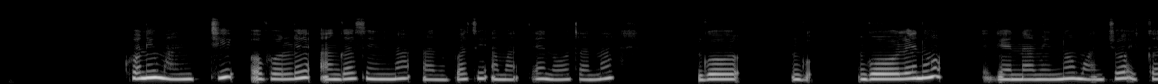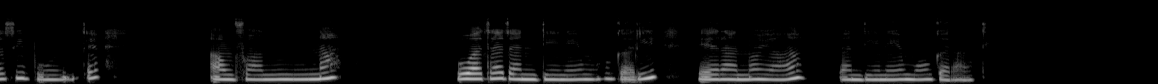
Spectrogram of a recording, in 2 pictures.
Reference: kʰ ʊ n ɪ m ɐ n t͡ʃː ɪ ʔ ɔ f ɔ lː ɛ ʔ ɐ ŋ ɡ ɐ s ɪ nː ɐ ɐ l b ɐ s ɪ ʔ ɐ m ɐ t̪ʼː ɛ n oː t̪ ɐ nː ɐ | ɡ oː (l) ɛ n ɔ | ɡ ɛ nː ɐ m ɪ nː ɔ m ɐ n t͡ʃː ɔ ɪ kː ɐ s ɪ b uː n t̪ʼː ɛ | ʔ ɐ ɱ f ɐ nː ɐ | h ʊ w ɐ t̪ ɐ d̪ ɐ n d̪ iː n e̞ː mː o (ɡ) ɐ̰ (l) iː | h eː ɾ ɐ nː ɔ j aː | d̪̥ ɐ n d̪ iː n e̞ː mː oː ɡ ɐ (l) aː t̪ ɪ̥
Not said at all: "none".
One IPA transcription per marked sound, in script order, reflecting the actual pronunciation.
l, ɡ, ɾ, ɾ

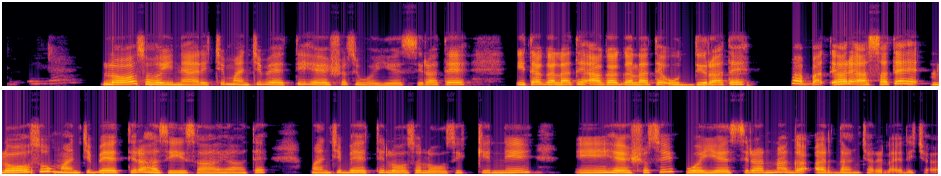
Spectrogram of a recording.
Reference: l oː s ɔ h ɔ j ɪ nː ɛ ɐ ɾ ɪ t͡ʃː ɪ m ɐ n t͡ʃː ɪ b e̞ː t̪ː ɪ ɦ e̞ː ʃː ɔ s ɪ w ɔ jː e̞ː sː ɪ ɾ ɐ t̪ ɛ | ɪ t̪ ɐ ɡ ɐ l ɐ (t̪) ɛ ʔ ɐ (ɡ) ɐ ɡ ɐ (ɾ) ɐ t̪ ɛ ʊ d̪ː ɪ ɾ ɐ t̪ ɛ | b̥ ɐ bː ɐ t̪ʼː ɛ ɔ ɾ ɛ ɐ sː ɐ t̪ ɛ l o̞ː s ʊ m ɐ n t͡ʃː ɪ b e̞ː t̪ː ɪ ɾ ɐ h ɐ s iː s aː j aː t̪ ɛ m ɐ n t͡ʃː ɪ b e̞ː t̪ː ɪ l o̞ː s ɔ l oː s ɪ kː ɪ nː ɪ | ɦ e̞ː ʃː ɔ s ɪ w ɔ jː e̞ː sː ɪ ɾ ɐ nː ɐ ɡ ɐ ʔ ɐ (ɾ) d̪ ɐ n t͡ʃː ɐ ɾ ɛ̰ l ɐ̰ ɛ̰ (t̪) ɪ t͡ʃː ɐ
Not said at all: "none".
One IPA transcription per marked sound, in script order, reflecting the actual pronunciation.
t̪, ɡ, l, ɾ, d̪

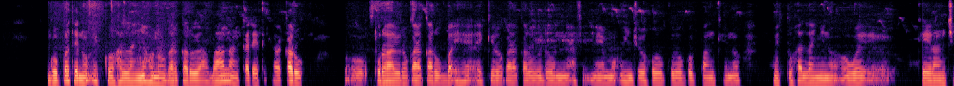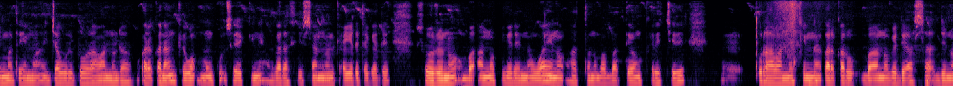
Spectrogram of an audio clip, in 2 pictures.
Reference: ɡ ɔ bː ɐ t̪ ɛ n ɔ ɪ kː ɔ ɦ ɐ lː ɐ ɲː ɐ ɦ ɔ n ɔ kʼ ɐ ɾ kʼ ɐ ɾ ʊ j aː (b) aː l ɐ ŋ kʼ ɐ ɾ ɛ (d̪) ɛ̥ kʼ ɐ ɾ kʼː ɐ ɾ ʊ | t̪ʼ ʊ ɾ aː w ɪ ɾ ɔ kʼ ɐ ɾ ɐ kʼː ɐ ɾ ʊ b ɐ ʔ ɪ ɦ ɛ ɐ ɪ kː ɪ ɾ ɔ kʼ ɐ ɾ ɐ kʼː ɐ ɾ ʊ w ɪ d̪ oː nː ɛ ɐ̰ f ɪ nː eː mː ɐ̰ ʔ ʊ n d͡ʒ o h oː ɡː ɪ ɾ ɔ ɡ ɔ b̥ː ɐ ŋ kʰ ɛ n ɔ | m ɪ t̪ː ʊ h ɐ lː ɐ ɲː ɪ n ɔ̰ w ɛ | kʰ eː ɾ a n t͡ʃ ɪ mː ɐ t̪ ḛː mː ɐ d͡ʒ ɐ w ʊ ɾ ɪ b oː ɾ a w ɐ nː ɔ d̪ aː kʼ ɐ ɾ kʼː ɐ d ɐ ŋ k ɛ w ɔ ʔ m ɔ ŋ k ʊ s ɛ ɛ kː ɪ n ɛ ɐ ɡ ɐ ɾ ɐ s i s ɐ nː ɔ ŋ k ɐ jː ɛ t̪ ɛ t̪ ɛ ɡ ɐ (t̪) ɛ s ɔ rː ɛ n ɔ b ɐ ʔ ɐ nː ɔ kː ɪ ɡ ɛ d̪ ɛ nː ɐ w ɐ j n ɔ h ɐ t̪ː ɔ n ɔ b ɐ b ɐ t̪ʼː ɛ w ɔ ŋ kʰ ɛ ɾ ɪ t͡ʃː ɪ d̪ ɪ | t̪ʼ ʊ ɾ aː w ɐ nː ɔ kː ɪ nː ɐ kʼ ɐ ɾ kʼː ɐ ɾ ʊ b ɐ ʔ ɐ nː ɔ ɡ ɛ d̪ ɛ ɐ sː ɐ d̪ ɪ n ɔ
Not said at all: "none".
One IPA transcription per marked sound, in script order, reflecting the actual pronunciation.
b, t̪, d̪

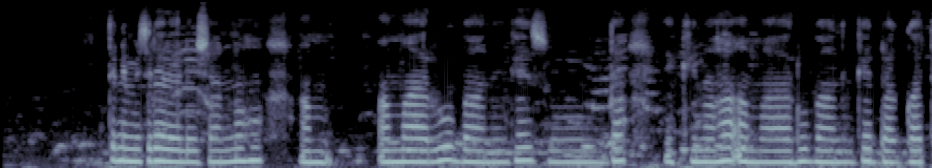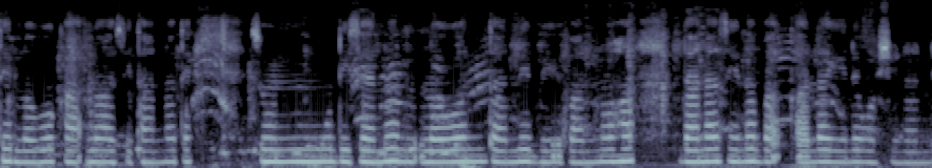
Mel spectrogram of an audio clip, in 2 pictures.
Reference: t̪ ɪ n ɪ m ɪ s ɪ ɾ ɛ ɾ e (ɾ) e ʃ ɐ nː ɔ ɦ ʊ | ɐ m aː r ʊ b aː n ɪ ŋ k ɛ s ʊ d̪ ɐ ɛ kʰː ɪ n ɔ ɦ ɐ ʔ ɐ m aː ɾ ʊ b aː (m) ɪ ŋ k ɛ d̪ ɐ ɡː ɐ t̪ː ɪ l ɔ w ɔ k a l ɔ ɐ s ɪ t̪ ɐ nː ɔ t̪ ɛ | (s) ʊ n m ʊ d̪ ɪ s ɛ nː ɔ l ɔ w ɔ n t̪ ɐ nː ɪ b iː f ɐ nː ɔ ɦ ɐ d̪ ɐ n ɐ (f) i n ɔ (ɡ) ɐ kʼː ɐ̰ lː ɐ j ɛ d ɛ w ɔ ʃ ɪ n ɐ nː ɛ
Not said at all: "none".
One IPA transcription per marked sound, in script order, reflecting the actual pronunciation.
l, n, s, s, b

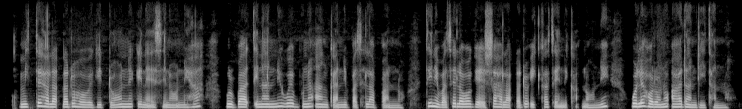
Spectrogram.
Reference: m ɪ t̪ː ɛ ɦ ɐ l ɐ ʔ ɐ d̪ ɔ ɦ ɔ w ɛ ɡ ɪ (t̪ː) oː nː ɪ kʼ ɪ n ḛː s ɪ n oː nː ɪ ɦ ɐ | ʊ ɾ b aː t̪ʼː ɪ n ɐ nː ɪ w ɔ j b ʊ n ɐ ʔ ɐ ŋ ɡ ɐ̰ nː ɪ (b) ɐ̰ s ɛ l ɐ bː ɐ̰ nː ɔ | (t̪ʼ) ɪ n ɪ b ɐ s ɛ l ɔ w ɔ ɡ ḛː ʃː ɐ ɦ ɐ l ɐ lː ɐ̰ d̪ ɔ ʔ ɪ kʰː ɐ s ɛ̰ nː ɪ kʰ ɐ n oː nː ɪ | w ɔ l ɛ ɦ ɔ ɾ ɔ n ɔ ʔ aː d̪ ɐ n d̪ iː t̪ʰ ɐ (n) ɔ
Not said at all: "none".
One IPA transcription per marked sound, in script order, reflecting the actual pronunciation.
d̪ː, b, t̪, nː

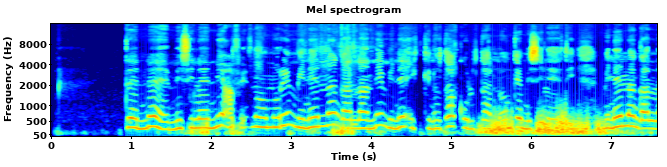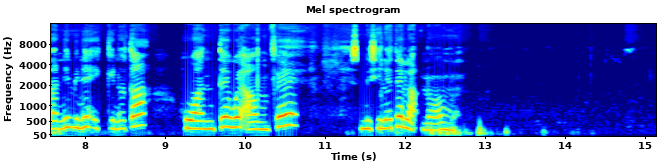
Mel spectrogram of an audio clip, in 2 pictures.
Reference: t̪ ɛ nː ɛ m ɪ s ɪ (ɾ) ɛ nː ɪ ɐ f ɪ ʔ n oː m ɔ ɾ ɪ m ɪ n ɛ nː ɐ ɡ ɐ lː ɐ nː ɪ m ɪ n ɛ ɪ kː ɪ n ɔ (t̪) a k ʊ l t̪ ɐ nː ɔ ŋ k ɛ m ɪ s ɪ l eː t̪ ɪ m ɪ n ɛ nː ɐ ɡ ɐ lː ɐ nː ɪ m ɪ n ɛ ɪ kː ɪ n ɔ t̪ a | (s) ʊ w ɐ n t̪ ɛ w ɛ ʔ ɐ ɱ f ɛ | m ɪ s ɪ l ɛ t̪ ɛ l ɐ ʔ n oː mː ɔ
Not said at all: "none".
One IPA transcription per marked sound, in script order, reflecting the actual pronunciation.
l, t̪, h

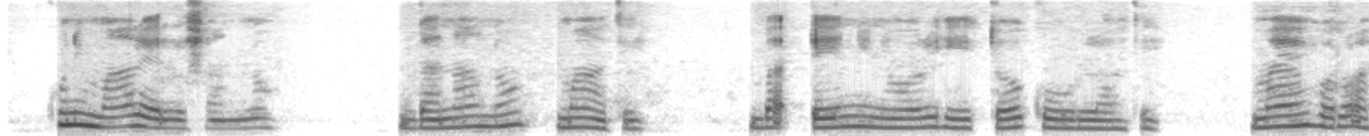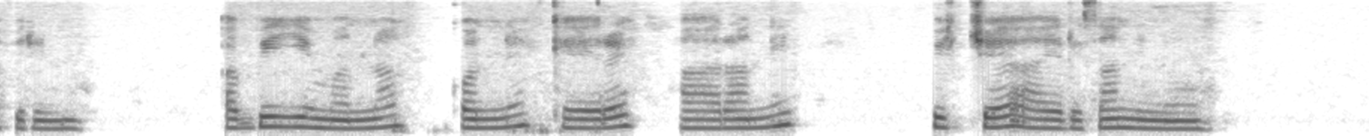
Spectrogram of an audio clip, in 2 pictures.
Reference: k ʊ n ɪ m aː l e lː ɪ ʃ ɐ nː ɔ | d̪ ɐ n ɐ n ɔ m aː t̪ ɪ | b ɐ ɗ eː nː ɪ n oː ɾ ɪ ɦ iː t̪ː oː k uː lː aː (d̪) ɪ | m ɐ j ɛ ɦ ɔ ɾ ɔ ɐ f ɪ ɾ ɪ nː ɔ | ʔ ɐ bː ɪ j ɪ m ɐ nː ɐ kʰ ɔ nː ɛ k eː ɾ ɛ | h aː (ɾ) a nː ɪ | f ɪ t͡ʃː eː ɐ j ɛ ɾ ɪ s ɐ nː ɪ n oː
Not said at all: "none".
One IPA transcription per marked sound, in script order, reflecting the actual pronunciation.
t̪, ɾ

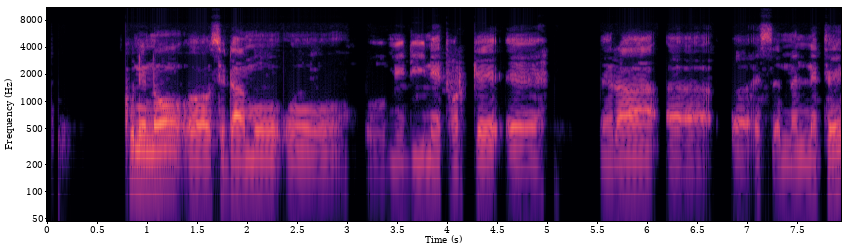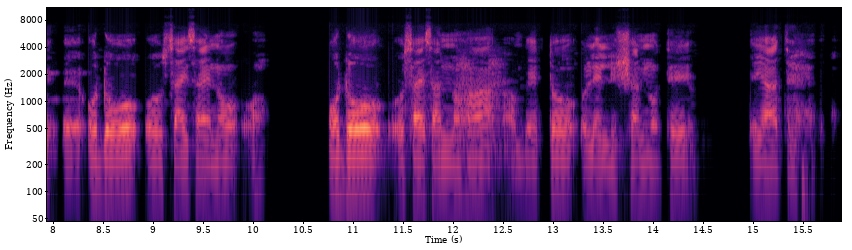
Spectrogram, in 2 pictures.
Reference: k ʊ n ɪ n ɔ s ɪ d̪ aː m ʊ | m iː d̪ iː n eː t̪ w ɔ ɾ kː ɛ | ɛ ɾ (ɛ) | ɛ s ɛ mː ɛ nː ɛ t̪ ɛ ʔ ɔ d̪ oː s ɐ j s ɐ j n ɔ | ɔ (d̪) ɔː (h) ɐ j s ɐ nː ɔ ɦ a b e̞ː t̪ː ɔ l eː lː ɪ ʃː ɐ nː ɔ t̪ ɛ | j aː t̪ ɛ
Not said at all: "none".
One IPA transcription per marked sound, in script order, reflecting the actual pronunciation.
a, d̪, s

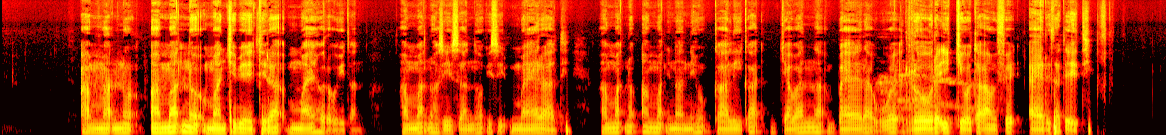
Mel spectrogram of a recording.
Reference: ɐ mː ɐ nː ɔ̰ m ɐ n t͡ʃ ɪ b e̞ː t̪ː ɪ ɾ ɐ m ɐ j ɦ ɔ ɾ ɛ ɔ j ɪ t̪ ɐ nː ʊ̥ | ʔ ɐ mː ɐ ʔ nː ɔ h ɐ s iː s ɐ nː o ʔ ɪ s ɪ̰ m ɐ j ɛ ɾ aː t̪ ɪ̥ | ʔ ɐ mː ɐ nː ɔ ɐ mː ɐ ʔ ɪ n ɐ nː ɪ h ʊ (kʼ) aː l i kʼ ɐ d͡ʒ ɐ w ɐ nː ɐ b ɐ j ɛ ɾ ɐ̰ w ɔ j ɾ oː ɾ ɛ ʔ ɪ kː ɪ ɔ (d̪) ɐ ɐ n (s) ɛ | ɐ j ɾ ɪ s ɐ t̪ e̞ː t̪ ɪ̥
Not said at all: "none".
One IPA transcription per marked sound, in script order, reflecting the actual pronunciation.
k, t̪, f

